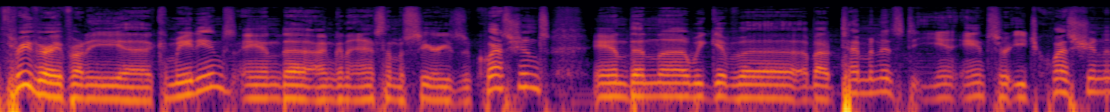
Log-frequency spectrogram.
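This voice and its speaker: A man's voice: medium pitch, a little mellow. A man hosting and producing a comedy podcast from his condo, rambling casually with lots of fillers and swearing. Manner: chatty, profane, rambling with many fillers. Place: condo at home.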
